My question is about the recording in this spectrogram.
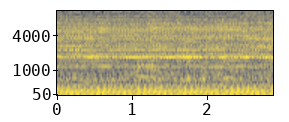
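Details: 2012 Ram 1500 Hemi, first start after cam swap (FRP Tomahawk cam, Hellcat lifters and timing chain), steady 1500 rpm high idle: hard rapid metallic knock over engine, torque converter bolts striking the flexplate; plan to remove bracket and pry it back.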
